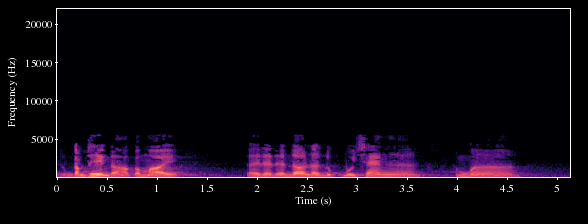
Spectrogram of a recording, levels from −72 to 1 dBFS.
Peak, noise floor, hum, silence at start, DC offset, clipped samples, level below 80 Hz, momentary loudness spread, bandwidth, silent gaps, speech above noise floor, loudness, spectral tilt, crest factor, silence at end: -4 dBFS; -49 dBFS; none; 0 s; under 0.1%; under 0.1%; -66 dBFS; 15 LU; 5.8 kHz; none; 26 dB; -23 LUFS; -11 dB/octave; 20 dB; 0.45 s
